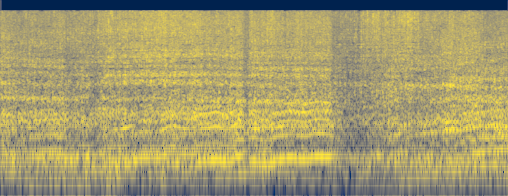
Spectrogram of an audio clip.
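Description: Several eight-cylinder demolition derby car engines running and revving, their pitch rising and falling as the cars maneuver.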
